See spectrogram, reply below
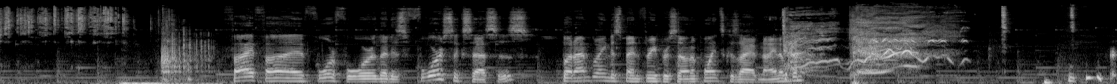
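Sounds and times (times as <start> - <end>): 
handful of dice rattling against a hard surface: 0.1 - 2.3
speech: 2.3 - 8.3, 10.7 - 11.0
laughter: 7.8 - 9.7.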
